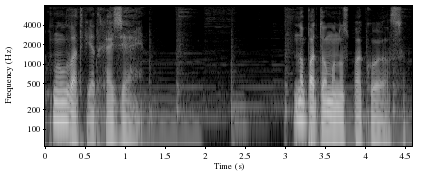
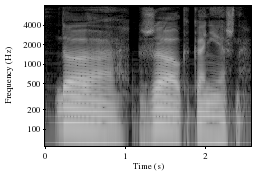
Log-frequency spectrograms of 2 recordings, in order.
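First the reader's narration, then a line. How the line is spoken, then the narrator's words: Sighing. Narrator (Russian): вздохнул Пэтсон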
